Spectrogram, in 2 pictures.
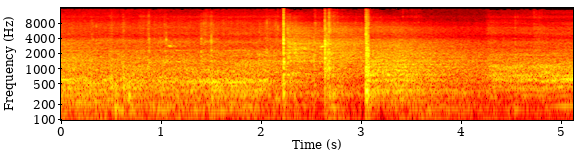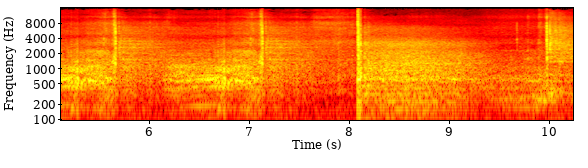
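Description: Skateboard rolling on hard ground, the wheels running with a steady rumble, broken by several sharp clacks of the board popping and landing. The loudest clacks come about three seconds in and about eight seconds in.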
